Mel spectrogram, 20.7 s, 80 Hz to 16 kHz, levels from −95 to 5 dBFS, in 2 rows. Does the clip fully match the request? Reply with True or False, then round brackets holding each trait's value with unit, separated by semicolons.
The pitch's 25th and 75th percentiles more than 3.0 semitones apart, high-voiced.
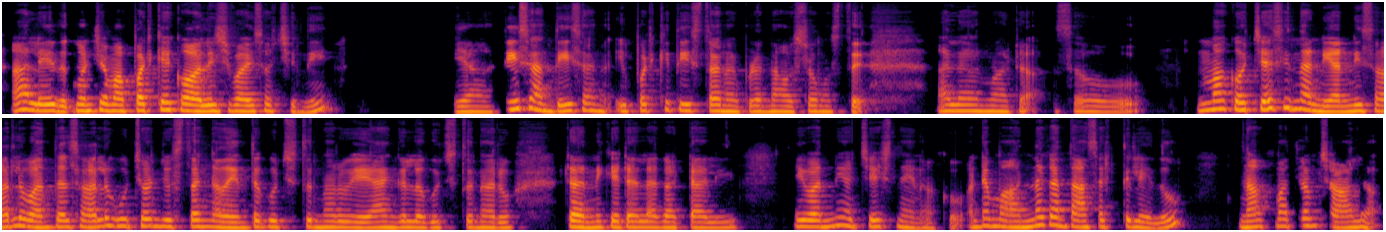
False (2.4 semitones; 195 Hz)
